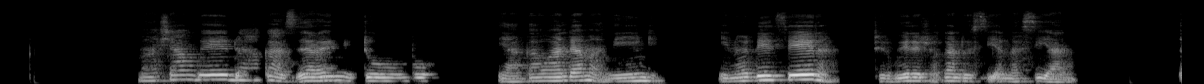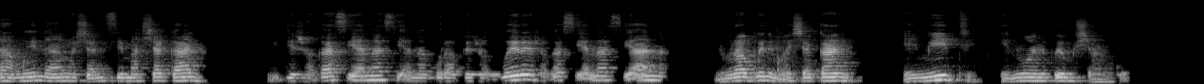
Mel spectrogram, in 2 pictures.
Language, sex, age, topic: Ndau, female, 36-49, health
